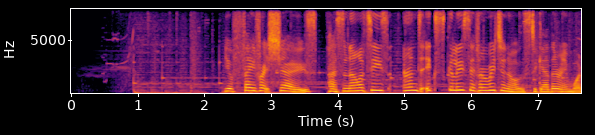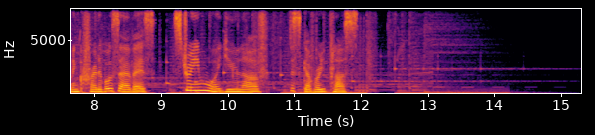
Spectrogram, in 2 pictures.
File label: TV Promo; Discovery Plus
